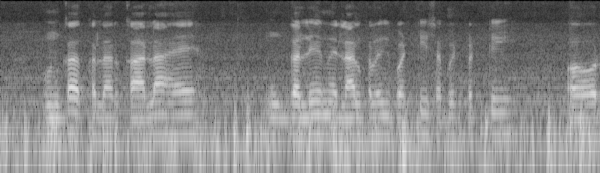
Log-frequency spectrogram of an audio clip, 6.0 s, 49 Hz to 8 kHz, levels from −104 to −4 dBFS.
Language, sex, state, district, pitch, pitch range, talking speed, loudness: Hindi, male, Uttar Pradesh, Deoria, 125 Hz, 120-130 Hz, 140 wpm, -27 LUFS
